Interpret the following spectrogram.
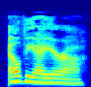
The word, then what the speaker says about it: Elvira: Pronunciation, el-VIE-rah.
